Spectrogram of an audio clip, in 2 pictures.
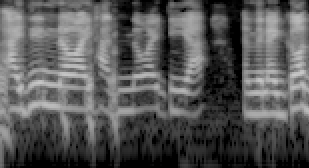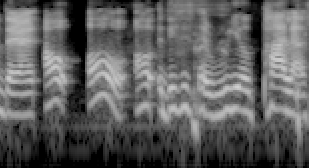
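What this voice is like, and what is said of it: Non-native English accent. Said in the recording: “with my accent”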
